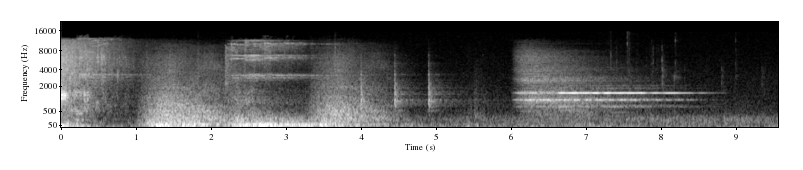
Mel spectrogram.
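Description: A magical shimmering sound swells and fades in a video game.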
